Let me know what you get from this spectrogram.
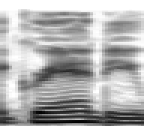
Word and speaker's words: Grande: And Ariana Grande, she pronounces it Grandy, which is also very interesting because that just sounds wrong to me, but that's how she says it.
